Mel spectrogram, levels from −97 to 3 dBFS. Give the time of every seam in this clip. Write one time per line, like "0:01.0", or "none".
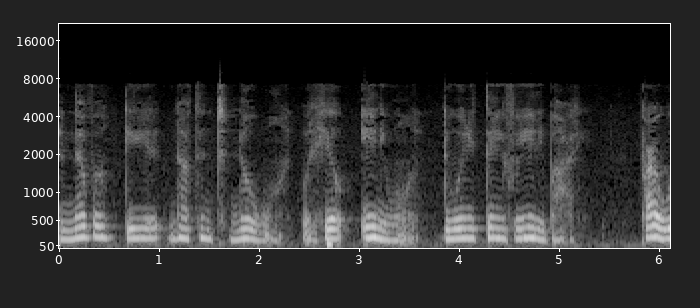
0:02.3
